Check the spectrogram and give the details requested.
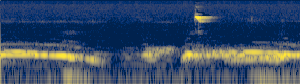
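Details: Five-month-old puter pelung Barbary dove from a home garden holds a long falling coo, pauses, then begins another steady sustained coo. A single high chirp from another bird is heard.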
